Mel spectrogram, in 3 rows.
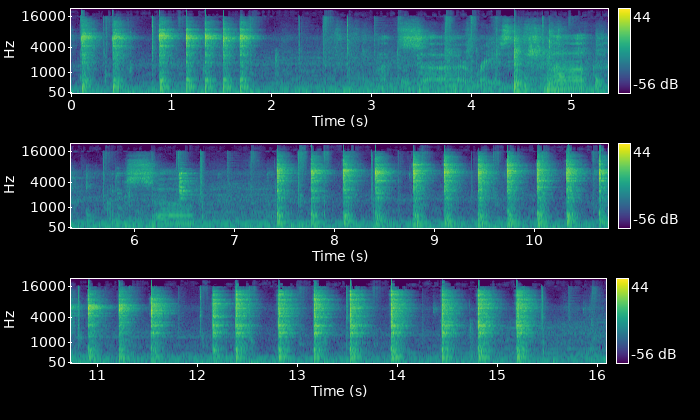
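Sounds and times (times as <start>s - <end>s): hammer tapping a pin punch: 0.0s - 1.9s, 7.4s - 15.5s.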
